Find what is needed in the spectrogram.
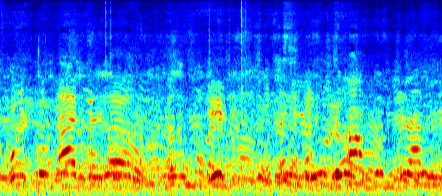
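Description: Crowd of spectators chattering, many voices talking over one another without a break.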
